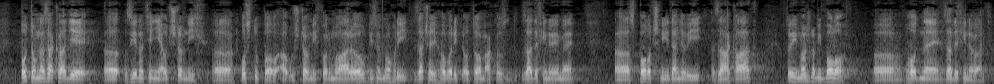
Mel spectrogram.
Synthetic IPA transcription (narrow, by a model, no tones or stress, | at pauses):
pɔt̪ɔmnazaːklaɟɛ | zjɛd̪nɔcɛɲɪaut͡ʃt̪ɔʊniːxpɔst̪upɔʊa̰ut͡ʃt̪ɔʊniːxfɔɾmulaːɾɔʊbizmɛmɔɦlizat͡ʃaɟɦɔʋɔɾiɟɔt̪ɔmakɔzad̪ɛfinujɛmɛ | spɔlɔt͡ʃniːd̪aɲɔʋiːzaːklat̪ | kt̪ɔɾiːmɔʒnɔbibɔlɔ | ʋɦɔd̪nɛːzad̪ɛfinɔʋa̰c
